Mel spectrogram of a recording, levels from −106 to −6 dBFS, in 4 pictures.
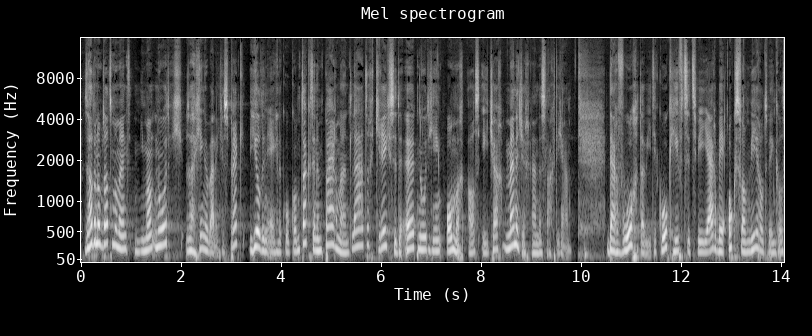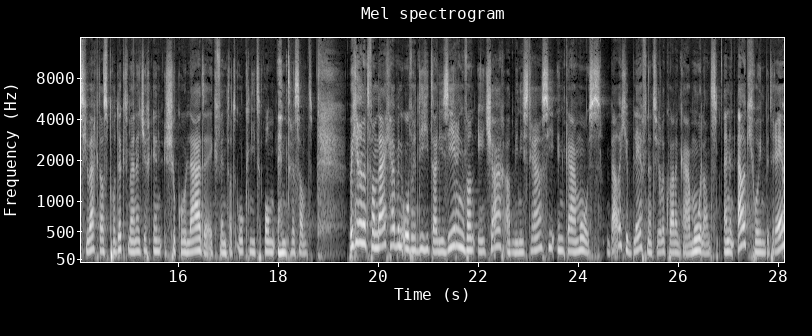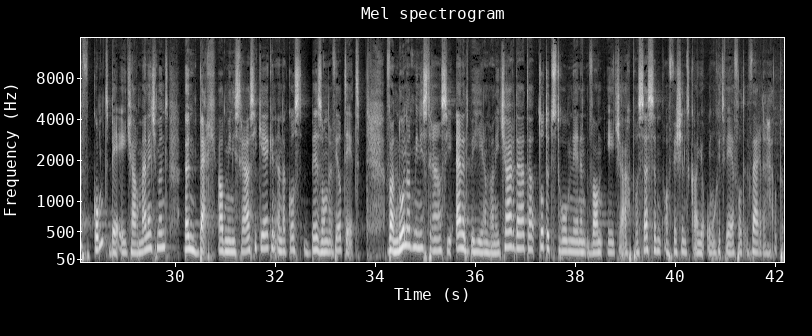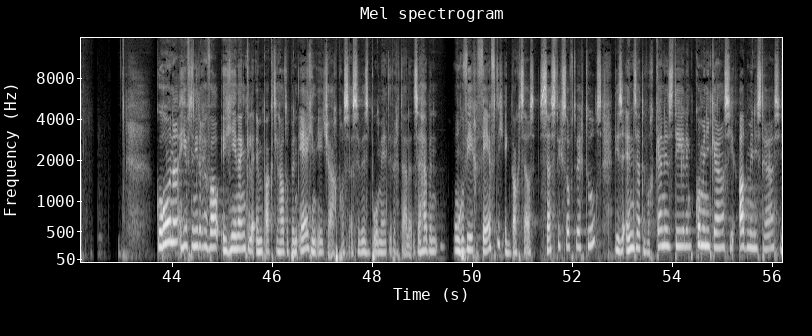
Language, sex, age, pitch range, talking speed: Dutch, female, 40-59, 170-240 Hz, 155 wpm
